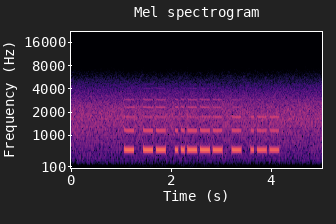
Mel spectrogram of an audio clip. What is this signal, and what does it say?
Morse code, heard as a keyed tone, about 19 wpm, 580 Hz. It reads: TM2TW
